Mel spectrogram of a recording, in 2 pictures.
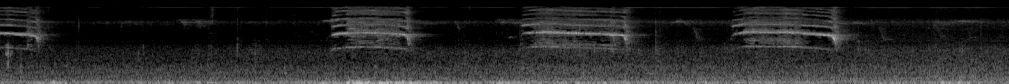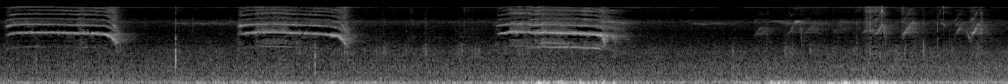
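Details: House cat Juhwang-i and stray cat Norang-i finally sharing a room: a series of six high, arched, harmonic meows about every two seconds, with low rumbling background noise.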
